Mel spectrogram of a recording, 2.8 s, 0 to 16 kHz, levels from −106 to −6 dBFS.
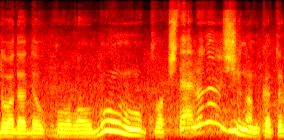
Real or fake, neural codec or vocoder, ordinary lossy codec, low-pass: real; none; Opus, 16 kbps; 14.4 kHz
